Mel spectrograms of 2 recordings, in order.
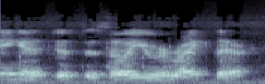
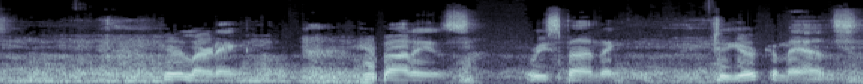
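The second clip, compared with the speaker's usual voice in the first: lowered voice, unhurried phrases with long pauses; guided relaxation; 3 semitones lower, 3 dB quieter than usual. Acted. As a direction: instruct the body to relax, measured and low. Closes tape with relaxation instruction.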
